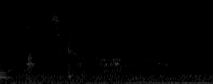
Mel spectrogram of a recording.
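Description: Near silence, with a faint whisper about half a second in.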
